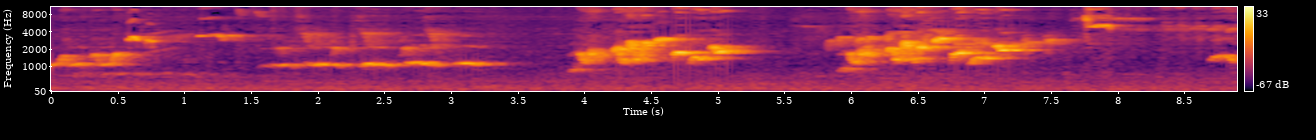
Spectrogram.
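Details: Orange-headed thrush lure song to trigger singing: short whistled phrases and a level warbled line, followed by two loud, rich, scratchy bursts of tumbling notes a couple of seconds apart.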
